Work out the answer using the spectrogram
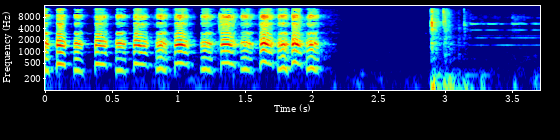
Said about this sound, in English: You want to know what I play? Rubber Chicken.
